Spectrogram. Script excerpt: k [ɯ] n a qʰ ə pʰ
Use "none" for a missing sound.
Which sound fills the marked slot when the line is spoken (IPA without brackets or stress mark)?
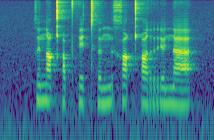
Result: ə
